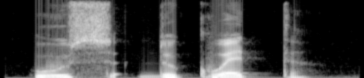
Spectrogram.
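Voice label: "housse de couette", French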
